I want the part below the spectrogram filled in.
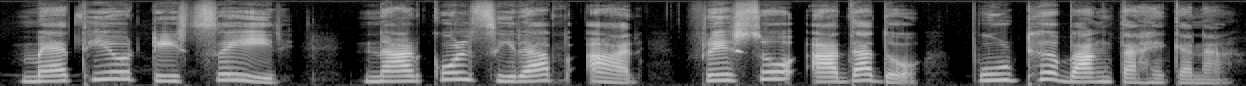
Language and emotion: Santali, neutral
